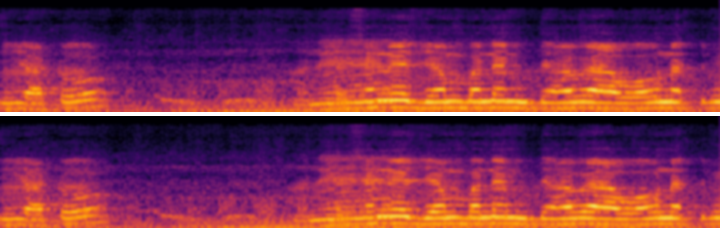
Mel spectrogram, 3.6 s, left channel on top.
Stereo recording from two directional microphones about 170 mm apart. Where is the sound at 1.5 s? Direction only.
Centre (ahead or behind).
